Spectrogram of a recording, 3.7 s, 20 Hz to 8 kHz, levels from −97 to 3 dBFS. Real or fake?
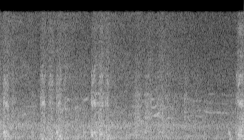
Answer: real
